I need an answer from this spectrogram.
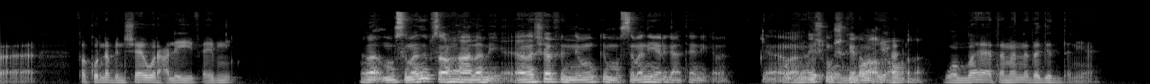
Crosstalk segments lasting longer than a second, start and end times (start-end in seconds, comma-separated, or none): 7.8-9.1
